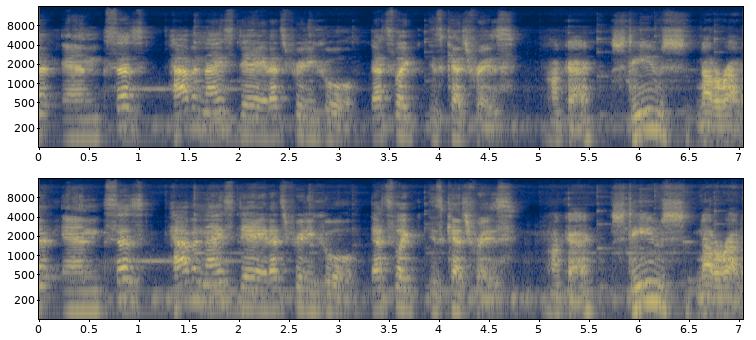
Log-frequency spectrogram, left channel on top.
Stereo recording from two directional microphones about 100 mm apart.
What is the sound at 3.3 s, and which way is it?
Speech, 50° left (ahead or behind).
